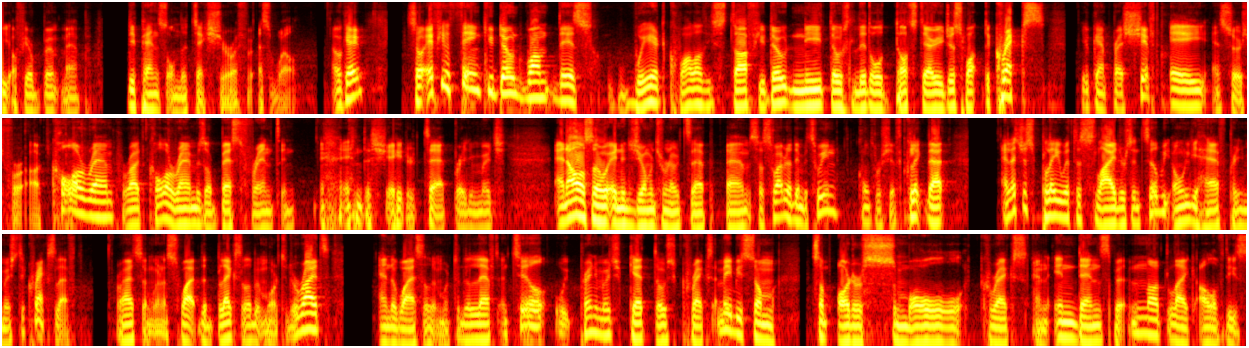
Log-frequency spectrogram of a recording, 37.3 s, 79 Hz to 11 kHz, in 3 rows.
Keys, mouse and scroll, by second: 1.2 middle click, 3.4 middle click, 11.5 shift+a, 21.5 ctrl+shift+click, 25.9-27.9 drag, 28.6-31.9 drag, 32.4-34.4 drag, 35.2 click, 36.2-37.3 drag.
